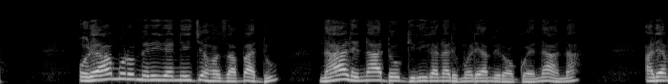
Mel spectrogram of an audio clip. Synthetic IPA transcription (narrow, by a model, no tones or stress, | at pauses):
oɾeaamoɾomeɾeiɾɛned͡ʒɛɦɔzaβadu | naːɾenaːdoːɡiɾiːɣanaɾemɔɾeameɾɔɡɔɛnanaː | ɾea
